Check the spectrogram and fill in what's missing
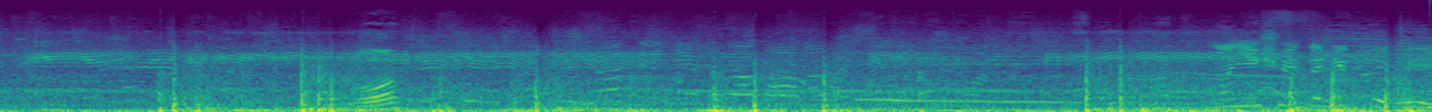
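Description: Fireworks bursting at the Gelendzhik fireworks festival, a run of sharp booms and crackles with whistling rising shells, heard from a distance over a lively crowd while people talk nearby.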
